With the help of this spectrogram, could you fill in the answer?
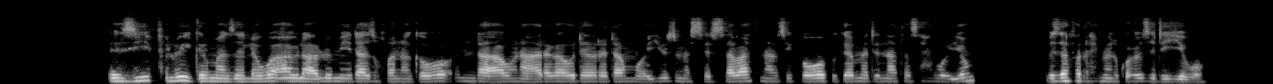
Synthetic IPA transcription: ʔɨzifɨlujɡɨɾmazɐlːɐwo̞aβlaʕlume̞d̪azɨxo̞nɐɡɐβo̞ʔɨnd̪aaβonaʔːɾɐɡawid̪ɐβɾɐd̪amːoɨjːuzɨmɐsɨlsɐβat̪naβziɡɐβo̞bɨɡɐmɐd̪ɨnːat̪ʰɐsaħbuɨjːo̞m | bɨzɐfɨrːɨħmɐlkʼɨʕuzɨd̪ɨjːɨβu

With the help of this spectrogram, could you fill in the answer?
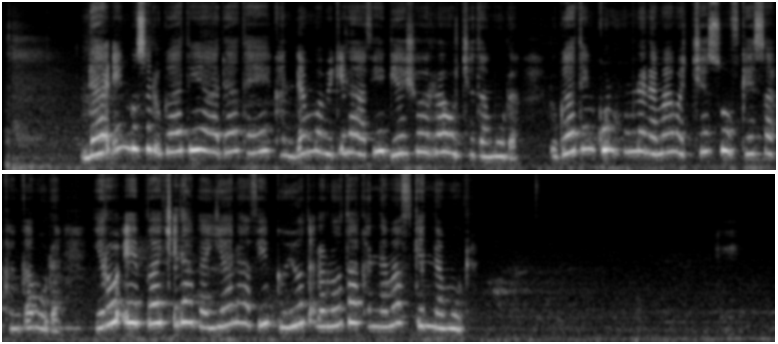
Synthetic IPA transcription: d̪aːᶑiːŋɡʊsɐᶑʊɡaːt̪iːaːd̪aːt̪ɐʔe̞ːkɐnᶑɐmːɐbɪkʼɪlaːfɪɡe̞ːʃoːɪrːaːhɔd͡ʒːɛt̪ɐmuːᶑɐ | ᶑʊɡaːt̪iːŋkʊnhʊmnɐnɐmaːmɐt͡ʃːe̞ːsːuːfke̞ːsːaːkɐŋkʼɐbuːᶑɐjɛɾo̞ːʔe̞ːbːaːt͡ʃʼɪlaːɡɐjːaːnaːfɪɡʊjːo̞ːt̪ɐᶑɐlo̞ːt̪aːkɐnːɐmaːfɡɛnːɐmuːᶑɐ̥

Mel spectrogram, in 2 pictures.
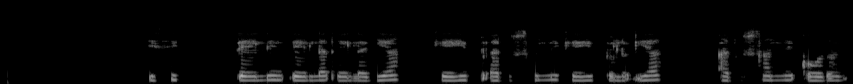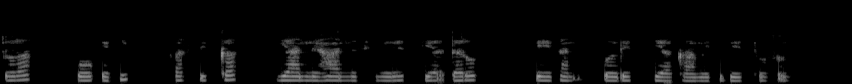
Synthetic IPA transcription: ʔɪsɪ | t̪ʼe̞ːlːɪnt̪ʼe̞ːlːɐt̪ʼe̞ːlːɐɡɪja | kʰe̞ːhɪpːɛʔɐd̪ʊsːɐnːɛkʰe̞ːhɪpːɛlɔʔɪja | ʔɐd̪ʊsːɐnːɛkʼo̞ːd̪ɔnt͡ʃʼɔɾɐ | hoːpʼɛt̪ɪ | kʼɐsːɪkːɐ | jaːnːɛɦaːnːɛsɪmɛɾɛt̪ːɪjad̪ɐɾɔ | ke̞ːt̪ɐnkʼɔjd̪ɛt̪ːɪjakaːmɛt̪ɪbe̞ːt̪ːo̞ːsɔnɐ

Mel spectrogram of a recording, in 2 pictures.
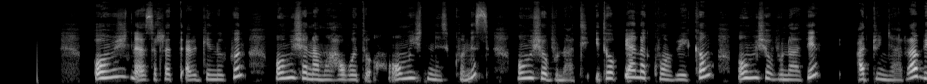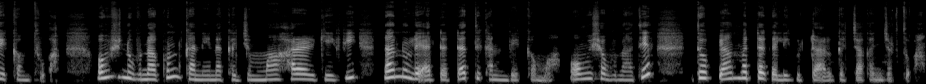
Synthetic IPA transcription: ʔoːmɪʃɪnʔɐsɪrːɐt̪ːɪɐɾɡɪnʊkʊnʔoːmɪʃɐnɐmaːɦɐwːɐt̪ʊʔɐ̥o̰ːmɪʃɪnɪkʊnɪsʔoːmɪʃɐbʊnaːt̪ɪ̥ʔɪt̪jo̞ːpʼːɪjaːnɐkːʊmɐbe̞ːkːɐmʊʔoːmɪʃɐbʊnaːt̪iːn | ʔɐd̪ːʊɲːaːɪrːaːbe̞ːkːɐmt̪ʰʊʔɐ̥ʔoːmɪʃɪnɐbʊnaːkʊŋkɐnːe̞ːnɐkːɐd͡ʒɪmːaːhɐɾɐɐɾɡeːfɪnaːnːoːleːɐd̪ːɐd̪ːaːt̪ːɪkɐnbe̞ːkːɐmʊʔɐ̥ʔoːmɪʃɐbʊnaːt̪iːnɪt̪o̞ːpʼːɪjaːnmɐd̪ːɐɡɐliːɡʊd̪̥ːa̰ːɐɾɡɐt͡ʃːa̰ːkɐnd͡ʒɪɾt̪ʊʔɐ̥

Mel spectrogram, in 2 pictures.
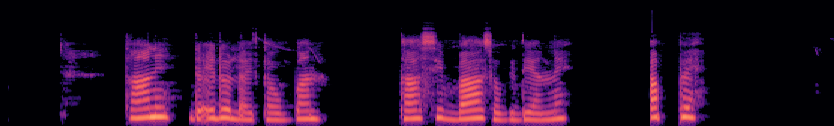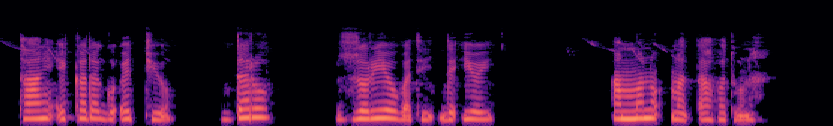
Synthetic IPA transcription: t̪aːnɪ | d̪ɛʔɪd̪ɔlɐjt̪ːɐʊbːaːn | t̪aːsːɪbaːsɔɡɪd̪ɪjɐnːɛ | kʼɐpːɛ | t̪aːnɪʔɛkːɐd̪ɐɡɔʔɛt̪ːɪjɔ̰ | d̪ɐɾɔ | zɔɾɪjɔbɐt̪ɪd̪ɛʔɪjɔj | ɐmːɐnɔmɐt̪ʼːaːfɐt̪uːnɐ

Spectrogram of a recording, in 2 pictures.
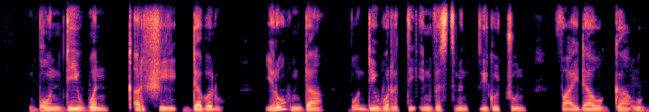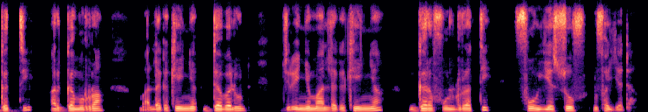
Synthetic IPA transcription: bo̞ːnd̪iːwːɐn | kʼɐɾʃiːd̪ɐbɐlʊ | jɛɾo̞ːhʊnd̪aː | bo̞ːnd̪iːwːɐrːɐt̪ːɪʔɪnvɛst̪ɪmɛnt̪iːɡɔt͡ʃːuːn | faːʔɪd̪aːwɐɡːaːwʔɔɡːɐt̪ːɪ | ɐɾɡɐmʊrːa | mʔa̰ːlːɐkʼɐke̞ːɲːɐd̪ɐbɐluːn | d͡ʒɪɾe̞ːɲːɐmaːlːɐkʼɐkʰe̞ːɲːaː | ɡɐɾɐfuːld̪ʊɾɐt̪ːɪ | fo̞ːjːesːuːfnʊfɐjːɐd̪̥ɐ̥

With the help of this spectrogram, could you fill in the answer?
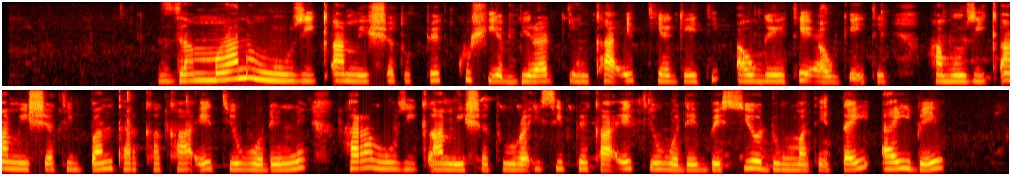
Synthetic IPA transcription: zɐmːaːnɐmuːzɪkʼaːmiːʃːɐt̪ʊpːɛkʰʊʃɪjɛbɪɾɐᶑɪjɛŋkʰaːʔɛt̪ːɪjɐɡeːt̪ɪɐwɡe̞ːt̪ʰeːɐwɡeːt̪ʰeː | hɐmuːzɪkʼaːmiːʃːɐt̪ɪbɐnt̪ɐɾkʰɐkʰaːʔet̪ːɪjɔwɔd̪ɛnːɛ | hɐɾɐmuːzɪkʼaːmiːʃːɐt̪uːɾɐʔɪsɪpːɛkaːʔɛt̪ːɪjɔwɔd̪eːbɛsːɪjɔd̪ʊmːɐt̪ɛt̪ːɐjɐjbeː

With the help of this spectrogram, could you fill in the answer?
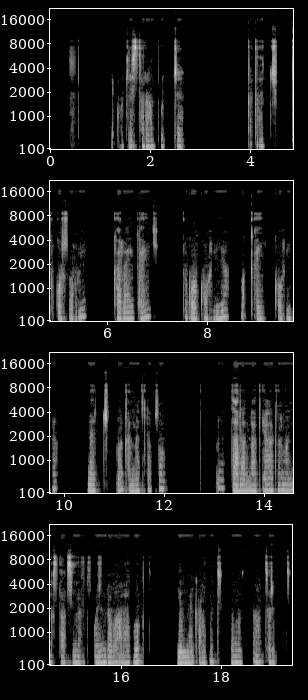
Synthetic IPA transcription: jɛʔokʰest̪ʰəɾabut͡ʃːɨ | kʼət̪ʰat͡ʃː | t̪ʼɨ̥kʼuɾsuri | kʰəlajkʼəj | b̥ɨɡʼoɾkʰofija | makʼəjkʰofijːa | nət͡ʃʼːmakʼənːət̪ləβsəw | t̪ʰalalːakʼihaɡəɾməŋɡɨst̪ʰat̪simət̪ʼwɔjɪmbəβa̰ʔa̰lat̪wɔkʼt̪ʼ | jɛmːijakʼəɾɡut̪bɛmɨzʼat̪ʰɨɾet̪

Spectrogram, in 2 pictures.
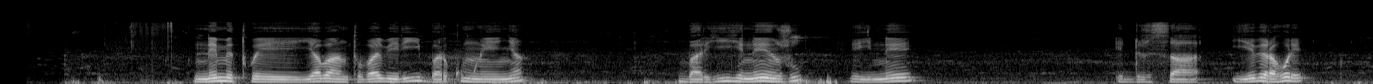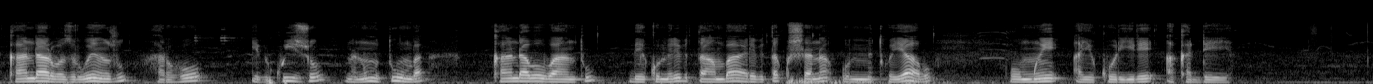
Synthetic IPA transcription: ne̞mitwe̞jaβaːntuβaβiɾiβaɾikumwe̞ːɲa | βaɾiɦiːɦene̞ːɲʒue̞jine̞ | diɾisa | je̞βiɾahuɾe̞ | kaːndihaɾuβazuɾwe̞ːnʒuhaɾiɦo̞ | eβikwiːʒo̞nanomutuːmba | kaːndiaβoβaːntu | βe̞ko̞meɾe̞ːβitaːmbaːɾeβitaku̥ʃanaomumitwe̞jaːβo̞ː | mwe̞aje̞ko̞ɾiːɾe̞akade̞ːja

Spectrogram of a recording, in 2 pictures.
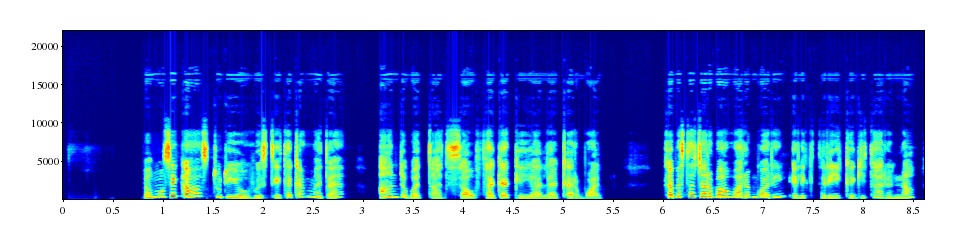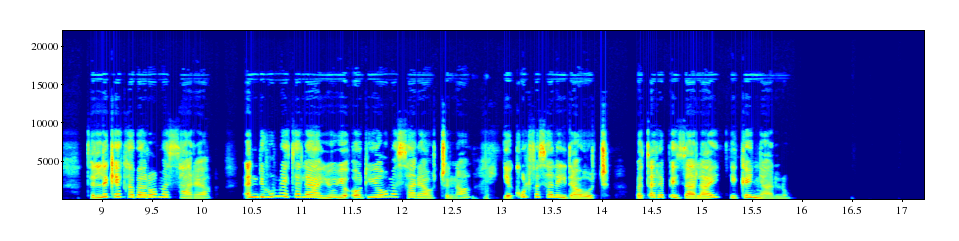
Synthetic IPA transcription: bəmuzikʼast̪ʰud̪ijo̞wʊst̪ʼjɛt̪ʰəkʼəmːət̪ʼə | ʔand̪wɔt̪ʼːat̪səwfəɡəɡɨjːaləkʼəɾbwa̰l | kʰəbəst̪ʰəd͡ʒəɾbawaɾəŋɡʷad̪ielekt̪ɾikɡit̪ʰaɾɨnːa | t̪ʰɨlːɨkʼekʰəβəɾo̞məsːaɾja | ʔɨnd̪iɦumjɛt̪ʰələjajːujɛʔo̞d̪ijo̞məsːaɾjawo̞t͡ʃːɨnːajɛkʼulfɨsəled̪awo̞t͡ʃː | bət̪ʼəɾəpʼezalajjɪɡːəɲːalːu

